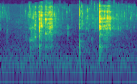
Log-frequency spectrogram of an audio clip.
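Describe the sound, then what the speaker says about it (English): A spoon stirring shrimp stuffing in a bowl, with soft scraping and a few light metallic taps against the dish, close and quiet with no voices. "now just take your spoon or your hands and mix it all up"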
